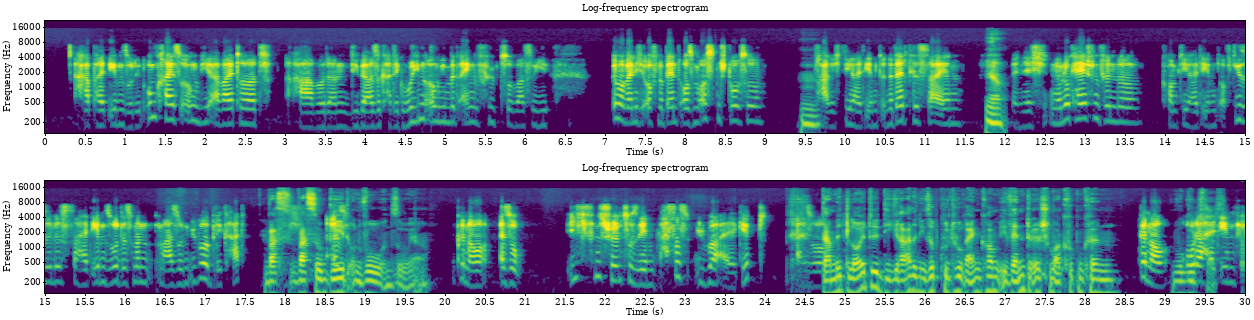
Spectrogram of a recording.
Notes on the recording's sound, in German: Diese Folge musste aufgrund von technischen Widrigkeiten via Telefon aufgenommen werden. Daher können die Lautstärken tatsächlich etwas schwanken.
